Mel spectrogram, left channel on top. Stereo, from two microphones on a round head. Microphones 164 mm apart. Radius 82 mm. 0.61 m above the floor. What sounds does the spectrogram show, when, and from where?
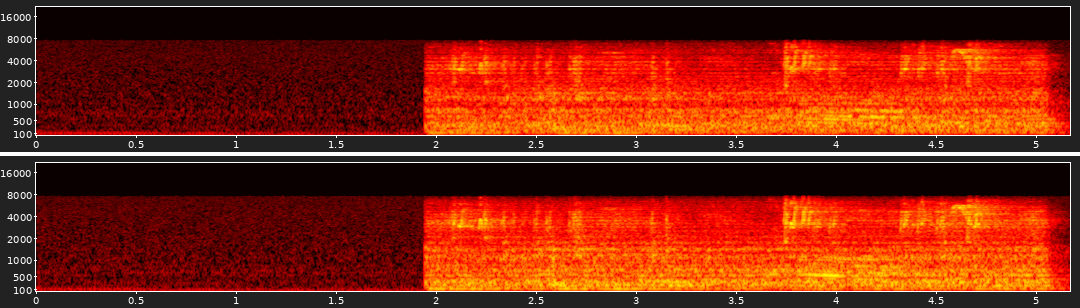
1.9 s a bird: 20° right (ahead or behind), 1.1 m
